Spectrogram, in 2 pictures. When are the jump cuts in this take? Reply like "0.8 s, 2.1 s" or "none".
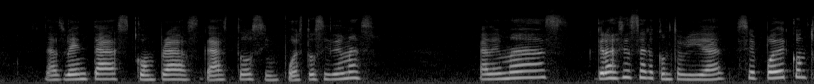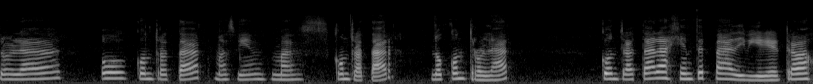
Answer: none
